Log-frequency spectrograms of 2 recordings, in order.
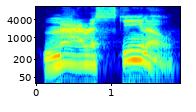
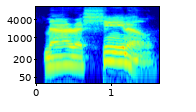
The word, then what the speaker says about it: maraschino: time the sixth word maraschino maraschino it's a noun why do you say two different pronunciations because this word has two pronunciations some words of one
